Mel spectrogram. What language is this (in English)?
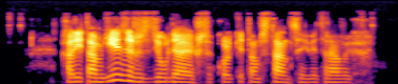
Belarusian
